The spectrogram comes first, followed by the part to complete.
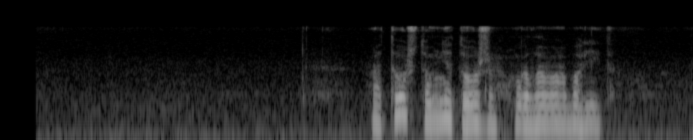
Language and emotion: Russian, sad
